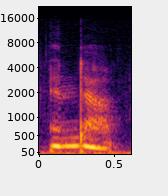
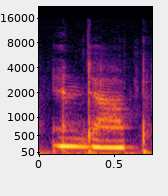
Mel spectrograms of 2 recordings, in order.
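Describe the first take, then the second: No difference in how they are said.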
